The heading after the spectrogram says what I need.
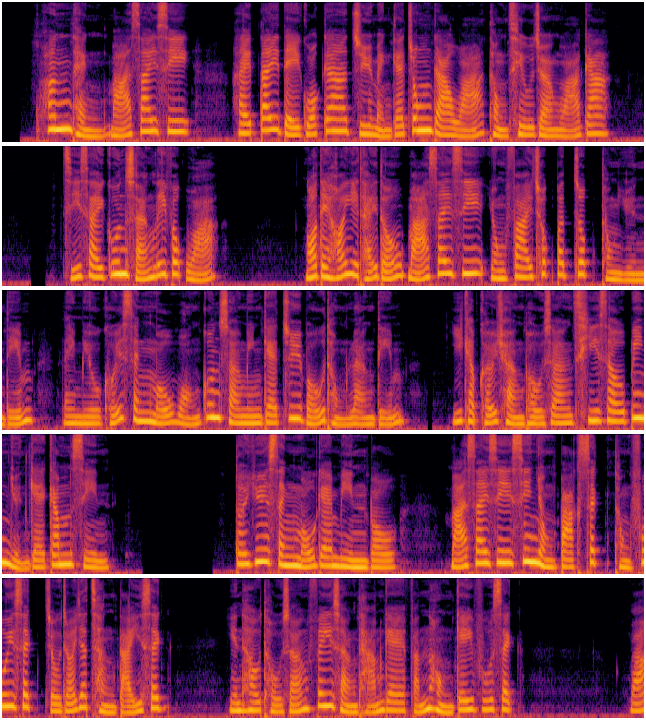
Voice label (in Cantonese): Canto; audio guide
